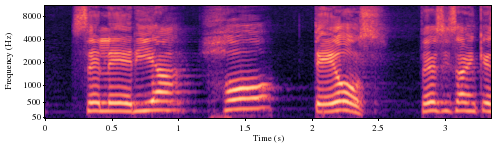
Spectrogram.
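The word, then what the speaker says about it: ὁ: La o con ese cosito, eso es un espíritu, se pronuncia ho.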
